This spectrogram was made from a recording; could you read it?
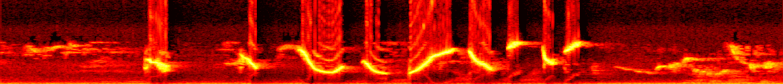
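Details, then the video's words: White-rumped shama song, used as training material for caged birds and contest preparation: loud, clear whistled notes that slur steeply up and down, delivered as separate phrases about half a second apart over a low background hum. "SUARA MURAI BATU"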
